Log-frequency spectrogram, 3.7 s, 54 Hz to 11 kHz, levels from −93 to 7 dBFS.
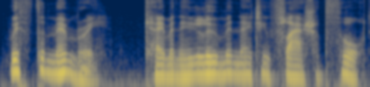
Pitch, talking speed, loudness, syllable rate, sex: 105 Hz, 160 wpm, -20 LUFS, 5.2 syllables/s, male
